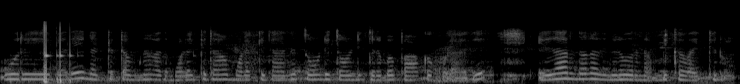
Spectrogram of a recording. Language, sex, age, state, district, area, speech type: Tamil, female, 18-30, Tamil Nadu, Perambalur, rural, spontaneous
